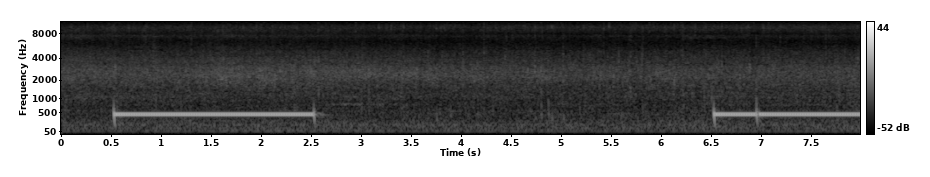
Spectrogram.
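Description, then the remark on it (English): A phone call's ringing tone: a steady, fairly loud beep lasts about two seconds, then a long pause before it sounds again, over a soft hiss with no voices. “We gotta get this phone connection together. Mac, call Ani.”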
